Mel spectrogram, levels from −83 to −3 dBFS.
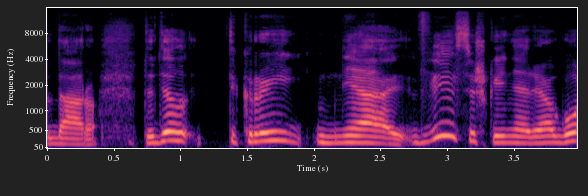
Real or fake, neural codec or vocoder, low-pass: fake; codec, 44.1 kHz, 7.8 kbps, DAC; 14.4 kHz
